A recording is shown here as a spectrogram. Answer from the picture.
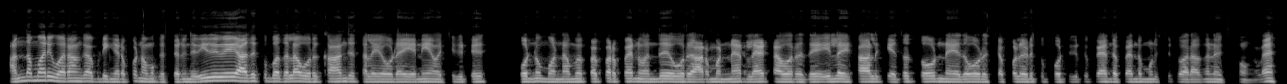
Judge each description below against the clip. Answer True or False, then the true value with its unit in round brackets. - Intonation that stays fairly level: True (1.6 semitones)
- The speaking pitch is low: True (125 Hz)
